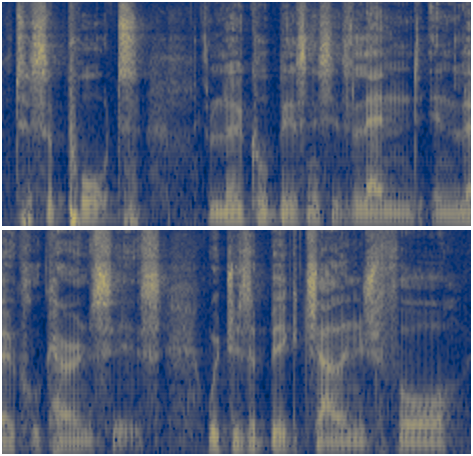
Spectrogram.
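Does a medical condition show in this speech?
No.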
